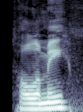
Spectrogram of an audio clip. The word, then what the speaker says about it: Ptolemy: Well, that was the word that came to my mind when you said polemic was Ptolemy because of the silent P in the beginning.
